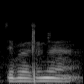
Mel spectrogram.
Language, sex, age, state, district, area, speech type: Bodo, female, 60+, Assam, Chirang, rural, spontaneous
